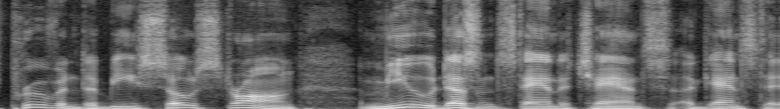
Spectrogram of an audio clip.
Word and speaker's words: Mu: Is it Mu? – It's the Greek pronunciation is Mu.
